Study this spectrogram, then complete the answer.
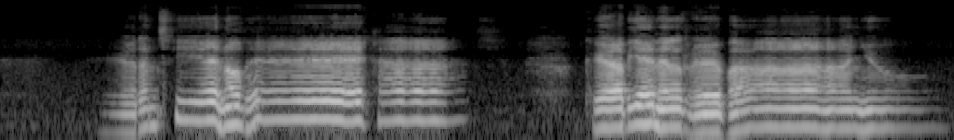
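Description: A man sings close to the microphone, holding long notes.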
